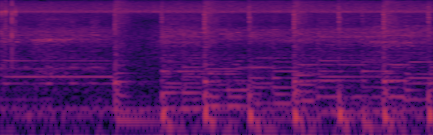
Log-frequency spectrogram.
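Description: Background music: held notes with a steady beat, a sharp hit a little under once a second starting about a second in.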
